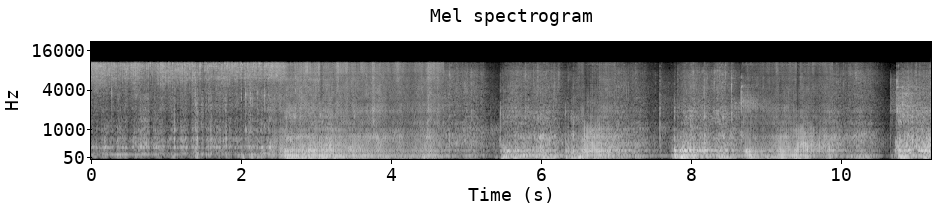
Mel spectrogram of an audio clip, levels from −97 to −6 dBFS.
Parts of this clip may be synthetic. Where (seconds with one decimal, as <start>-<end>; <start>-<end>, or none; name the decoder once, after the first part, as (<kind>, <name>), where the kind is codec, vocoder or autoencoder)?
2.4-4.7 (vocoder, WaveNeXt); 6.5-7.0; 8.7-9.9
